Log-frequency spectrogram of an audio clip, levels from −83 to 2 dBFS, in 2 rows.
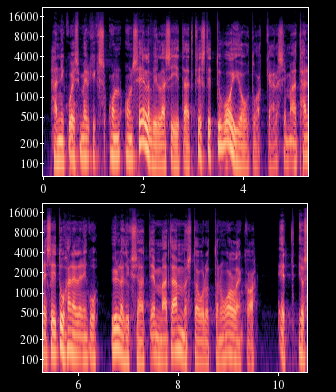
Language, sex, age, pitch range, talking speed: Finnish, male, 60-79, 100-125 Hz, 160 wpm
